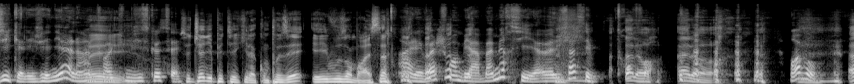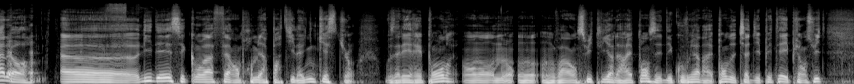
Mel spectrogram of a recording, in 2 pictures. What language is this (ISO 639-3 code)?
fra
